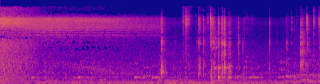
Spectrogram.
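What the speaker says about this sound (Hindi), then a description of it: "प्रेशर कुकर की गैस निकालेंगे" A loud hiss of steam rushes out of a pressure cooker after two whistles and gradually weakens, followed by clinks and clatter of metal utensils while cooking cluster fig curry.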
